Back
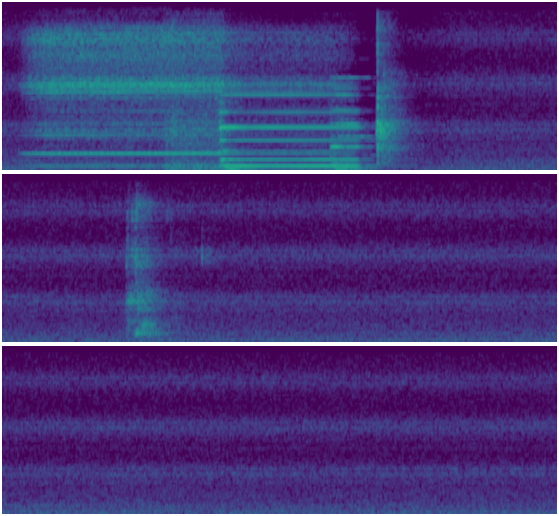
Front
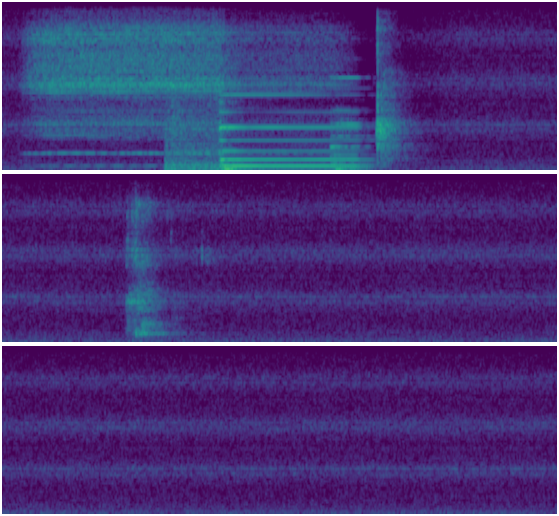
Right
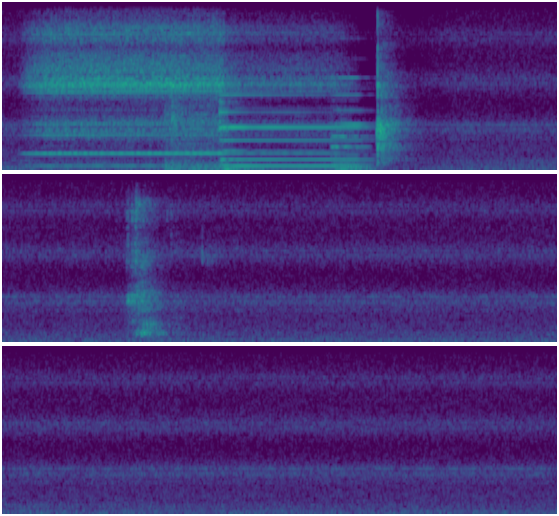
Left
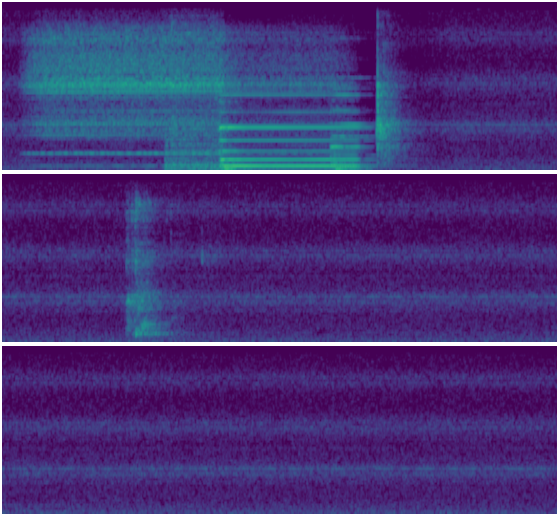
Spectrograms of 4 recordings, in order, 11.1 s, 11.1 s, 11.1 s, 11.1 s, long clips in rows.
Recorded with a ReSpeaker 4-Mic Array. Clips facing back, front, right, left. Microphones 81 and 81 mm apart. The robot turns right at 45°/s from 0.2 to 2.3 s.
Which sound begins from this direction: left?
A splash, at 4.5 s.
